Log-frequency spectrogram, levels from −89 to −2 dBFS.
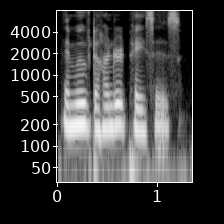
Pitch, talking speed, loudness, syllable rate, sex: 185 Hz, 220 wpm, -15 LUFS, 6.8 syllables/s, female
